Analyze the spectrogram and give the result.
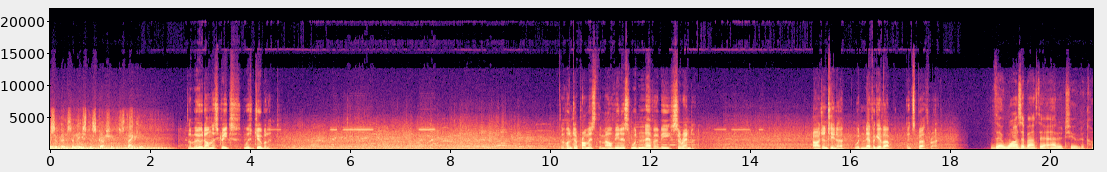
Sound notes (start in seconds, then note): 5.0 people chattering; 5.3 car horn honking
